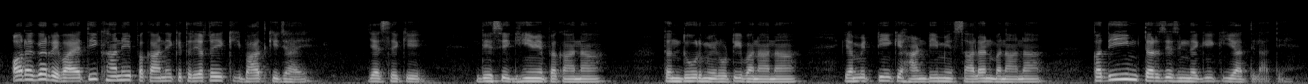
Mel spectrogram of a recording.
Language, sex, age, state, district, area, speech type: Urdu, male, 18-30, Delhi, North West Delhi, urban, spontaneous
